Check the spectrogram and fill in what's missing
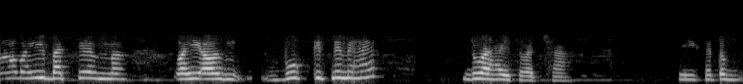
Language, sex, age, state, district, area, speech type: Hindi, female, 18-30, Uttar Pradesh, Chandauli, rural, conversation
